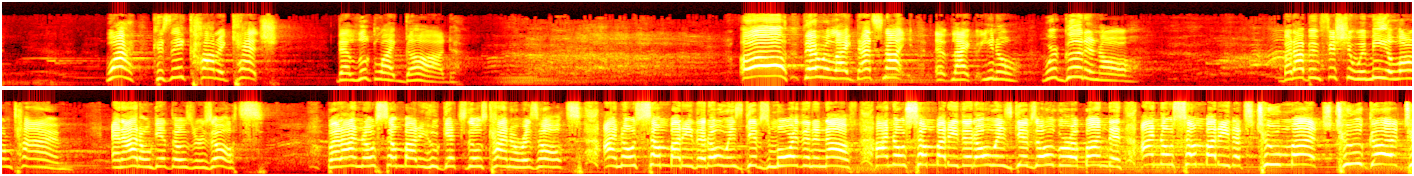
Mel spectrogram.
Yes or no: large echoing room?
yes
